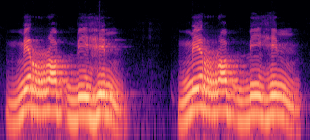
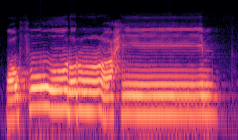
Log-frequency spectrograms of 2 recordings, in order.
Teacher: idgham bilagunnah dileburkan akan tetapi tidak didengungkan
